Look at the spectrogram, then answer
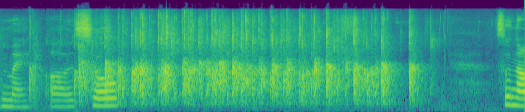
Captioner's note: audience applauding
